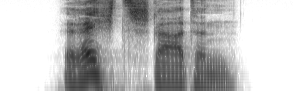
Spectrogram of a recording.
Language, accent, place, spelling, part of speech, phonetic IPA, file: German, Germany, Berlin, Rechtsstaaten, noun, [ˈʁɛçt͡sˌʃtaːtn̩], De-Rechtsstaaten.ogg
- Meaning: plural of Rechtsstaat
